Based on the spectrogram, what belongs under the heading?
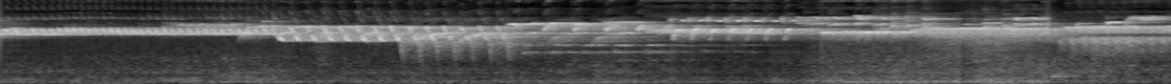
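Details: Canary song during breeding season, a long unbroken flow of high trills that climb and drop in steps, with a rapid stuttering passage mid-way and sustained rolls after.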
